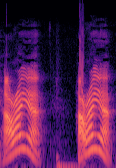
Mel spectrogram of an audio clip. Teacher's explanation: 轻读时这个 you 又发生弱化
